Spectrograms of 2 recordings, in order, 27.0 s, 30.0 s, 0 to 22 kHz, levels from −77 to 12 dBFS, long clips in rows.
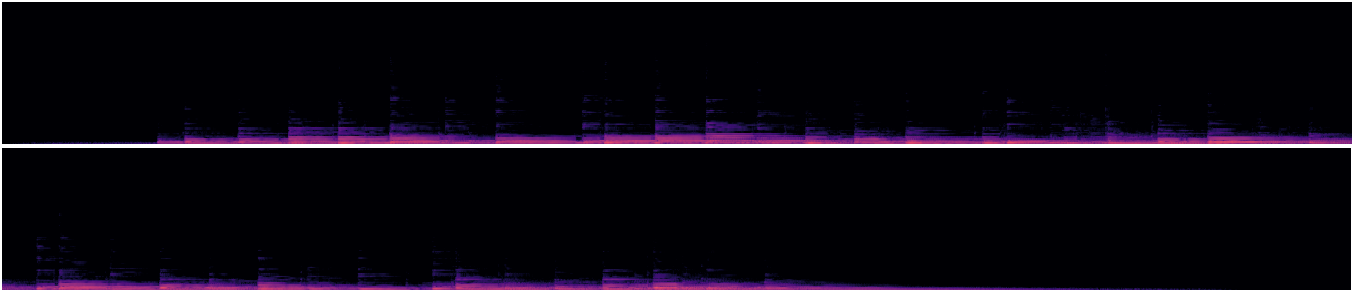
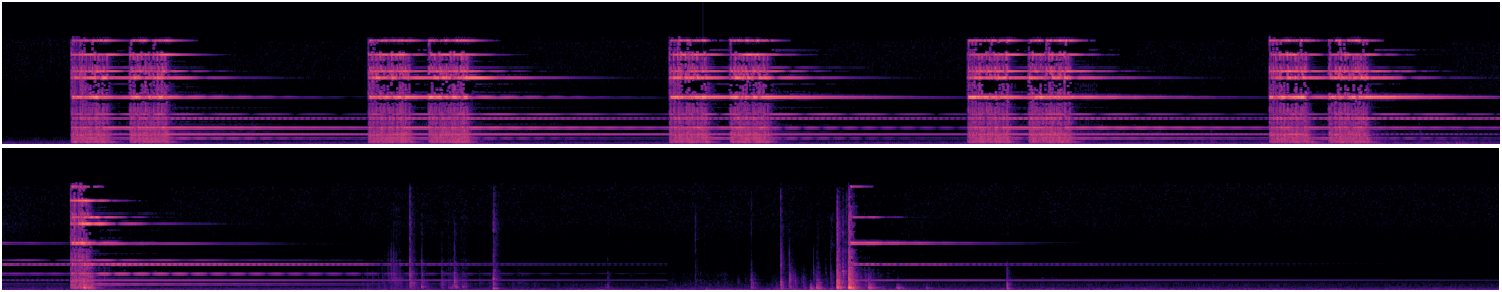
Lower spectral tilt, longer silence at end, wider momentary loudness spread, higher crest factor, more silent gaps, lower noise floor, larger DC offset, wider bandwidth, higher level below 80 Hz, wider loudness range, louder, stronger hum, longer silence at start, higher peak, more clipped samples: first, -9 dB/octave vs 1.5 dB/octave; second, 2.8 s vs 4.9 s; second, 12 LU vs 24 LU; about the same, 18 dB vs 20 dB; neither; first, -73 dBFS vs -55 dBFS; neither; second, 8.6 kHz vs 17 kHz; second, -68 dBFS vs -56 dBFS; second, 7 LU vs 14 LU; second, -33 LUFS vs -13 LUFS; neither; first, 1.55 s vs 0.7 s; second, -16 dBFS vs 0 dBFS; neither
